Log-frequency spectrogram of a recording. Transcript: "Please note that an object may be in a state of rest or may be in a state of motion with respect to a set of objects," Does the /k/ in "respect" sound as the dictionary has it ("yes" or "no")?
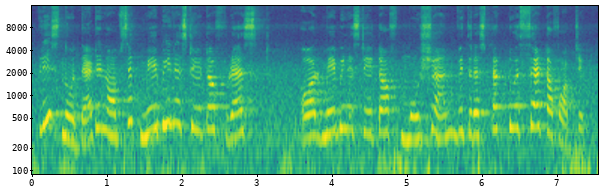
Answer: yes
